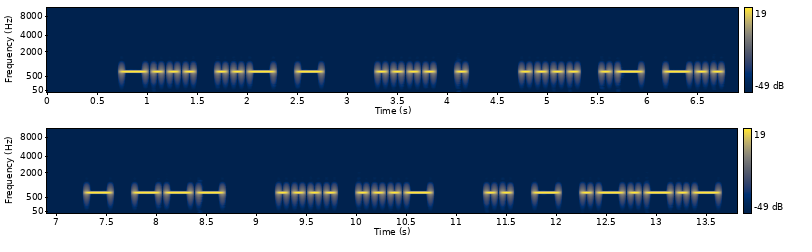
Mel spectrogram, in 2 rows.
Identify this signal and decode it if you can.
Morse code, heard as a keyed tone, about 15 wpm, 700 Hz. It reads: BUT HE HAD TO HV IT.
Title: Sentences from Top 100 Words and Abbreviations 15wpm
